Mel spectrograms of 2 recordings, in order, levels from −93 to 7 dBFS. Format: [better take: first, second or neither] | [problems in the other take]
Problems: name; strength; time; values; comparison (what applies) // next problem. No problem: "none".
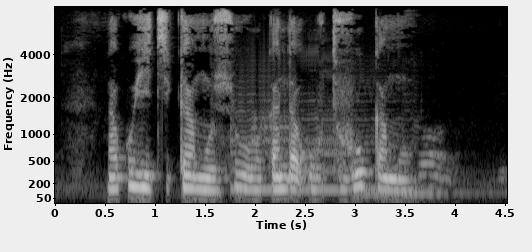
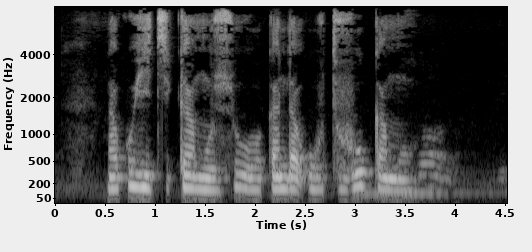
second | background sound (Musical instrument); 16 dB below the speech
